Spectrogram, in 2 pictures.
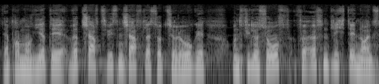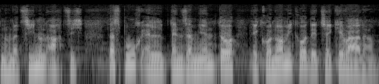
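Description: A man's voice: a little high, normal speed, a little mellow. A man presenting on local radio, reading out event announcements from a prepared text.

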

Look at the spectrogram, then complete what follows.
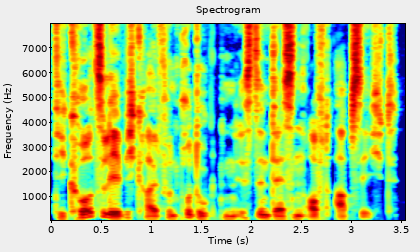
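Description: Male reporter, voice-over, deep and raspy, calm measured read. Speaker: reporter narrating. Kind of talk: scripted voice-over narration.

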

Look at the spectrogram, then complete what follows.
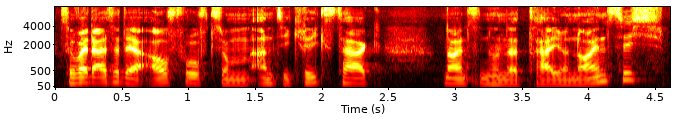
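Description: A man presenting a local radio info show, reading event notices and an appeal in an earnest, steady way with small slips. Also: medium pitch, moderate pace. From Germany.

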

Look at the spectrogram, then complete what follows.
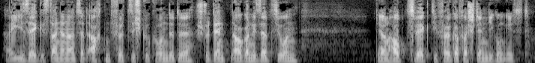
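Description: A man's voice: medium pitch, little pitch movement, a little fast. A man presenting radio news as scripted narration.

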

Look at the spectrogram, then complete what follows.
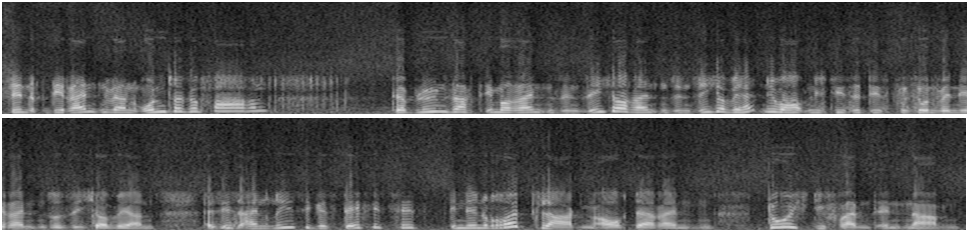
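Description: A woman giving a political radio interview as an advocate, emphatic and insistent, sometimes halting. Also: medium pitch, very animated, poor audio. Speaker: pensioners' advocacy group board member, interviewee.

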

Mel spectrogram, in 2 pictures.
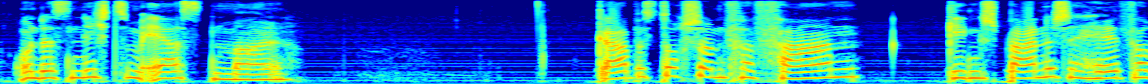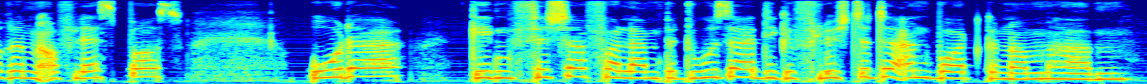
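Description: High-voiced woman reading an activist speech. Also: normal speed, dry recording. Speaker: activist speaker. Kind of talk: scripted political speech read aloud.

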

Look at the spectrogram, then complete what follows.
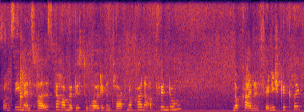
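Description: An older woman giving eyewitness testimony, recalling her past in a plain, halting way with emphatic repetition. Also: fairly high pitch, steady tone. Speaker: camp survivor giving testimony. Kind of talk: spoken eyewitness recollection. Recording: noisy interview with crackling hiss.

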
